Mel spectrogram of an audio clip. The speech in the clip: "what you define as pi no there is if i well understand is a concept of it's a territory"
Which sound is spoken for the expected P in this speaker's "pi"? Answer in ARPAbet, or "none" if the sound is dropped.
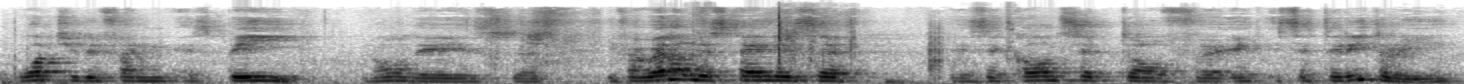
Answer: B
